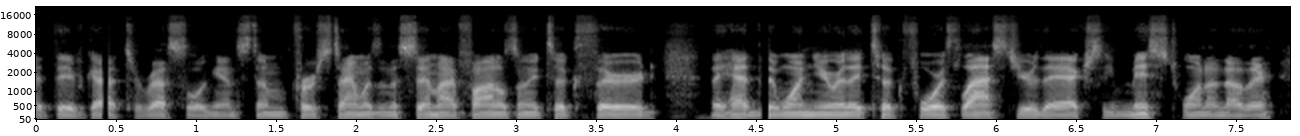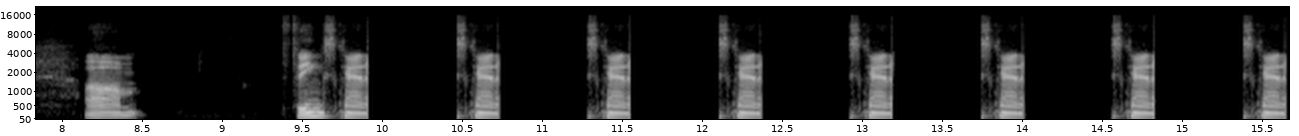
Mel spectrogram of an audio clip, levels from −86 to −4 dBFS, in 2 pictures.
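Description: A speech recording with two brief dropouts and a stutter that runs to the end. The first Bluetooth stall comes at 0.41 s. The sound drops to silence for 43 ms, then resumes on "to wrestle against them". A second stall hits at 4.52 s and lasts 53 ms, ending just before "the one year where". These are likely wireless link stalls, where the headphone buffer ran empty until delayed packets arrived. From 9.90 s, right after "things kind", the audio turns into a stutter with silent gaps. A 256 ms fragment plays, then 563 ms of digital silence follows. The cycle repeats every 819 ms, seven times, until the clip ends. The stream likely stalled, replaying its last fragment at each retry. The speech that belonged in those gaps is gone.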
